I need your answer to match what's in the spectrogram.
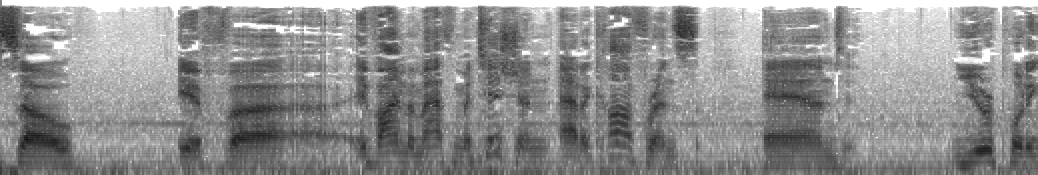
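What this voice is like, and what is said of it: Usual voice. Nothing is said of it.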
